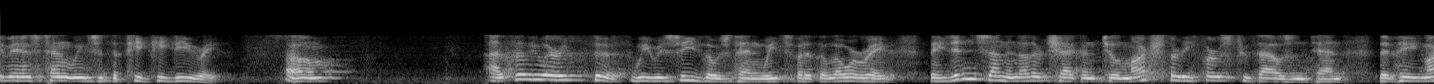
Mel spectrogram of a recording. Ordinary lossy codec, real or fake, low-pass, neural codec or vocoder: AAC, 16 kbps; fake; 7.2 kHz; codec, 16 kHz in and 24 kHz out, 0.9 kbps, LongCat-Audio-Codec, four codebook decoder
